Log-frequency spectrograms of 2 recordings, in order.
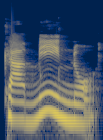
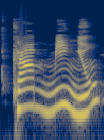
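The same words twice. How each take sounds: First: "Caminho" as Spanish camino, plain N instead of NH; pronúncia espanhola. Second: "Caminho" in Portuguese, with the palatal NH; pronúncia portuguesa. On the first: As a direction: say "Caminho" slowly as ca-mi-no, without the palatal sound. ("Caminho" em espanhol, camino, com N simples) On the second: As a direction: say "Caminho" with NH as in Portuguese, pitched higher. ("Caminho" em português, com som de NH) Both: Shown as a demonstration. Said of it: "é só tirar uma letra".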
